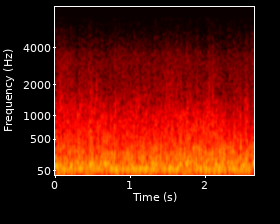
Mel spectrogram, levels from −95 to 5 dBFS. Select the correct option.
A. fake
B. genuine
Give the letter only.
A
